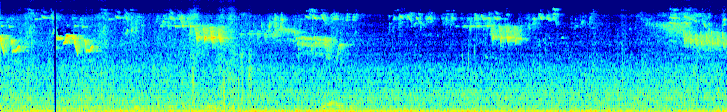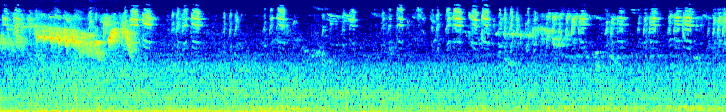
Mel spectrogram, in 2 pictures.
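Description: Wild birds chirping and calling in short repeated phrases, getting busier with rapid chirps in the second half, over a low steady hum.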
